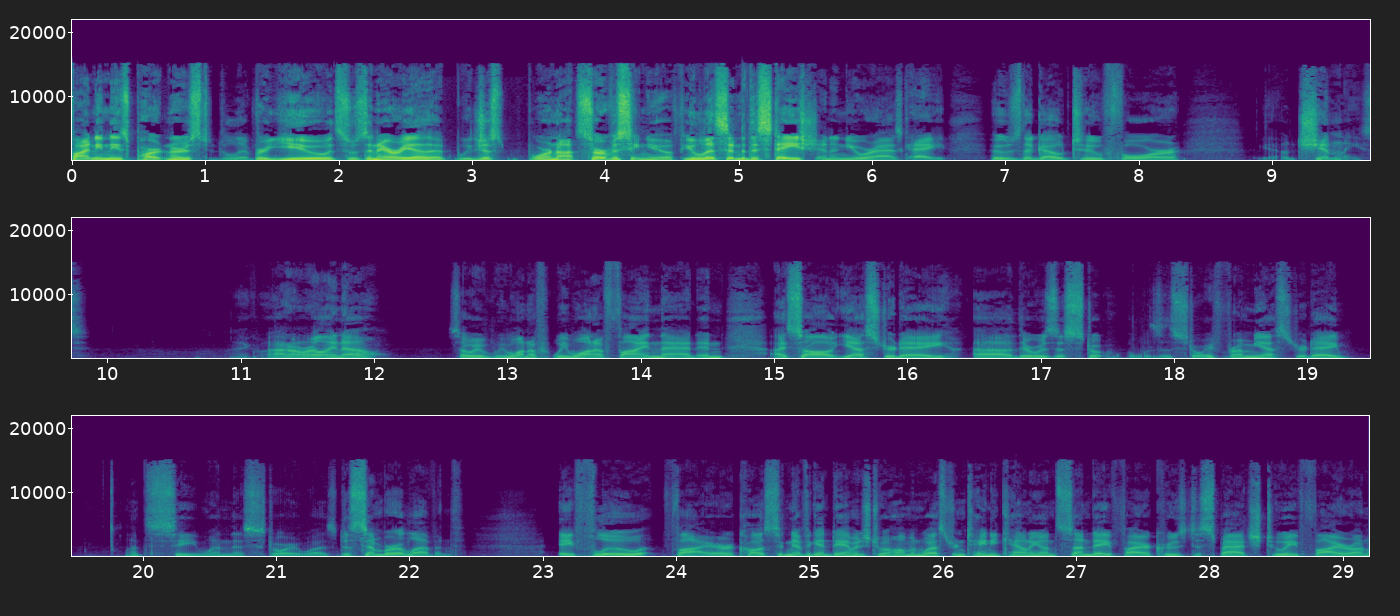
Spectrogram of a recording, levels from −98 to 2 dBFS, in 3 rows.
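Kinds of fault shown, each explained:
Sudden gain jump: speech and background noise drop together instantly, by about 18 dB, then about 14 dB, with no gradual fade; likely an unramped gain change.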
